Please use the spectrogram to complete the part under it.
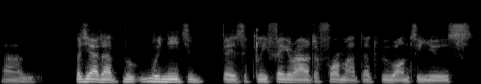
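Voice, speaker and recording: A man's voice: lowish voice, level tone, a little fast, dark tone, no echo, lo-fi sound. A man thinking aloud in an online technical meeting, heavy on fillers like "like" and "um". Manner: thinking aloud, filler-heavy, laughs at his own slips. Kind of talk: casual technical meeting discussion. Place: online video call.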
